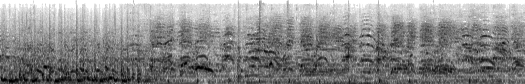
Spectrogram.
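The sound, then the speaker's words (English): Village children cheering and chanting a visitor's welcome at the school in Konge: many overlapping high voices shout together in a loud, continuous, excited hubbub. “walking in there and hearing the kids chanting your name”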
